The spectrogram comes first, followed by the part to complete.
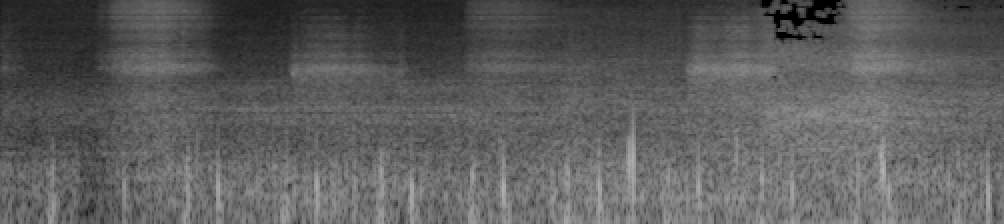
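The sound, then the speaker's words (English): A steady heartbeat thumps in a quick, regular rhythm, muffled, while soft rushing breaths swell and fade every couple of seconds over a constant low hiss. “a battery of detectors monitor and record the rate and depth of breathing, heart rate and blood oxygen levels, and the electrical activity of every heartbeat.”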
